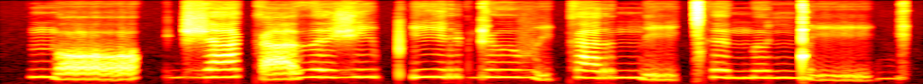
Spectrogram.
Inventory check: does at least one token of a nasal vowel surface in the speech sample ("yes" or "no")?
no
